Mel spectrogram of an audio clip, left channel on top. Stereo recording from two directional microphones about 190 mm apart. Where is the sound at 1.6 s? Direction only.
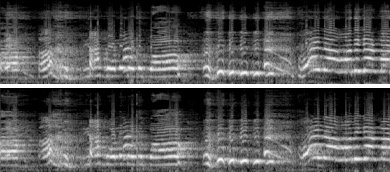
5° left (ahead or behind).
